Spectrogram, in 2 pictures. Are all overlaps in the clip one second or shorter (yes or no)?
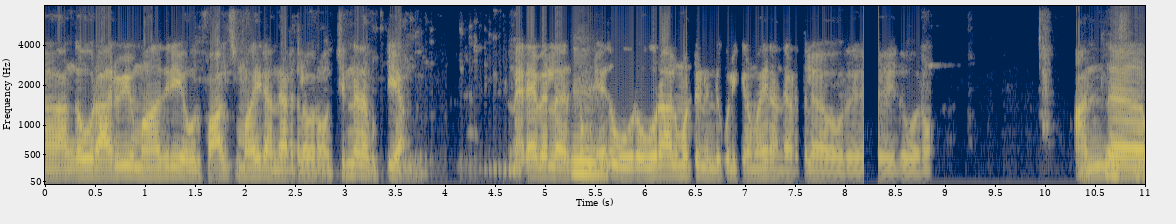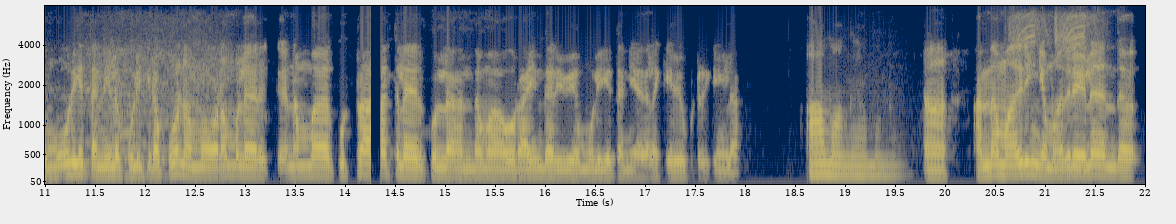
yes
